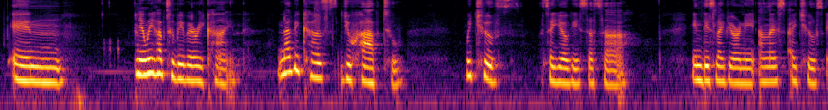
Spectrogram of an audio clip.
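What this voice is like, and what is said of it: Strong accent. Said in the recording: “sometimes my accent is very strong”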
